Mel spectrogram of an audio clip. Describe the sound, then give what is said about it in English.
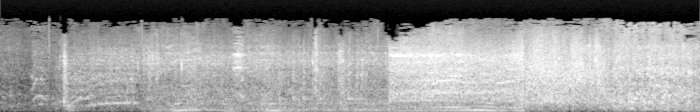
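A motor car with an internal combustion engine runs steadily with a droning, shifting pitch, then grows noticeably louder and rougher partway through as the car drives on, continuous. “It's a complicated motor vehicle based on the principles of the internal combustion engine, a machine far too complicated for you to understand.”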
